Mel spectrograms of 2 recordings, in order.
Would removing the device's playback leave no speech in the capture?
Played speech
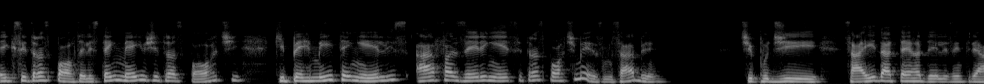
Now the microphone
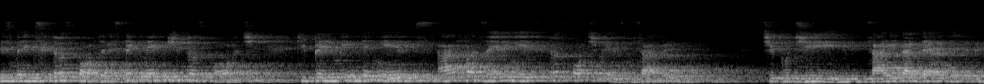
Yes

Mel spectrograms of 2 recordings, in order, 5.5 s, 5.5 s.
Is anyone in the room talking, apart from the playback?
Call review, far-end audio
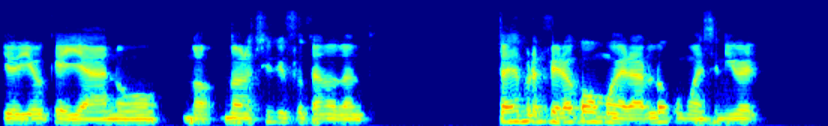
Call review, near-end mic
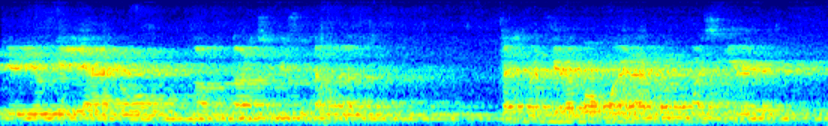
No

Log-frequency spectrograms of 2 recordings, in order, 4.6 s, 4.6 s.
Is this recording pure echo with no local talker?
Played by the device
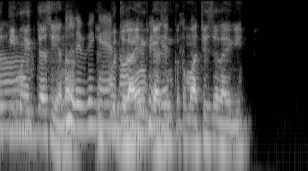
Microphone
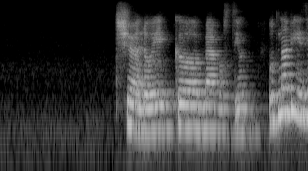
No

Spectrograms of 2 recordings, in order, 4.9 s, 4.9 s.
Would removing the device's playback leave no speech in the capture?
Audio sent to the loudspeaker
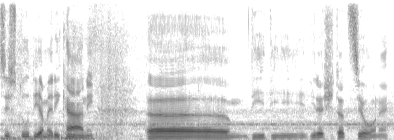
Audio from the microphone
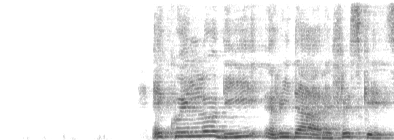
No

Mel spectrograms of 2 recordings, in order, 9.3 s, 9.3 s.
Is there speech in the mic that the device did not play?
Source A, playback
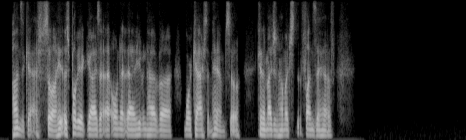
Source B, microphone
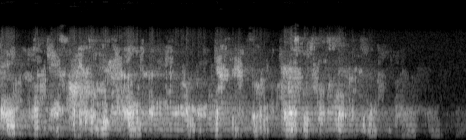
No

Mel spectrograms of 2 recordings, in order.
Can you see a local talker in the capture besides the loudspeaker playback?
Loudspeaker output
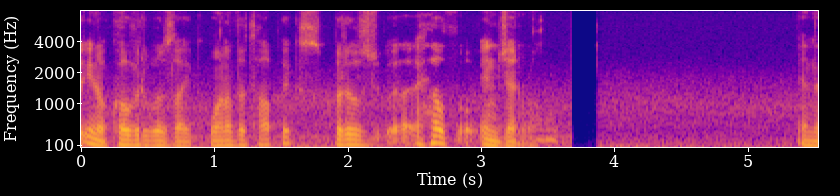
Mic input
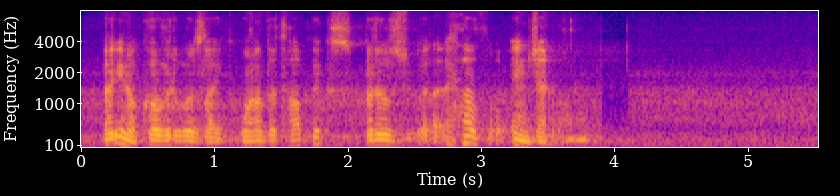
No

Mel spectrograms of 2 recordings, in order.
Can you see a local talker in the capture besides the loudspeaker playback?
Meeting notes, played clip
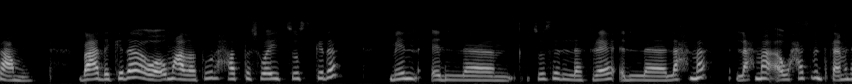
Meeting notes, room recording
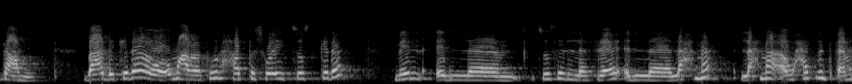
No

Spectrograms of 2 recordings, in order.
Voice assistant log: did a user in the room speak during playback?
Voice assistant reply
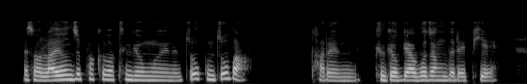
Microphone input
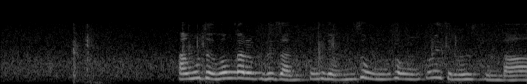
Yes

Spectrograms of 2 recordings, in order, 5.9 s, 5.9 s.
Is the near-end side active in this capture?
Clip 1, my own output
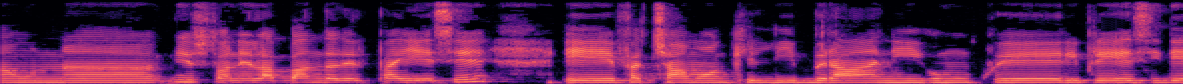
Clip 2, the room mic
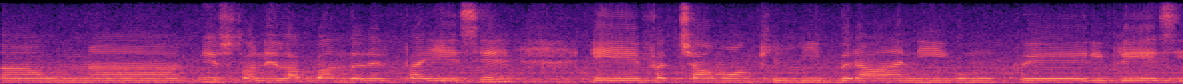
No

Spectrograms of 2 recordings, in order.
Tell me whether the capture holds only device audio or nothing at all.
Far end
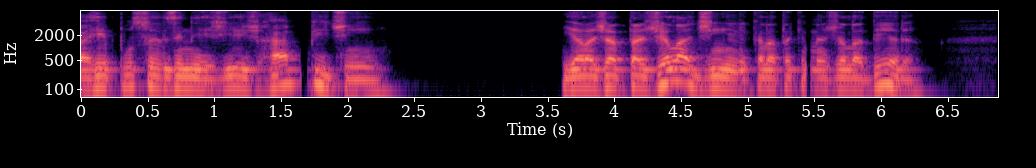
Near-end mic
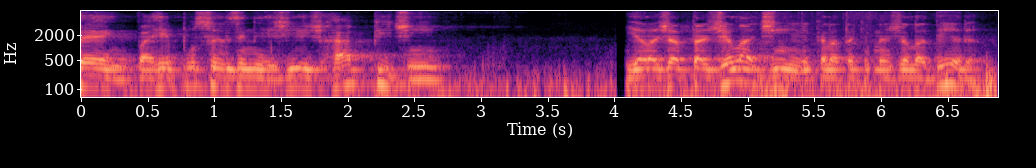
Yes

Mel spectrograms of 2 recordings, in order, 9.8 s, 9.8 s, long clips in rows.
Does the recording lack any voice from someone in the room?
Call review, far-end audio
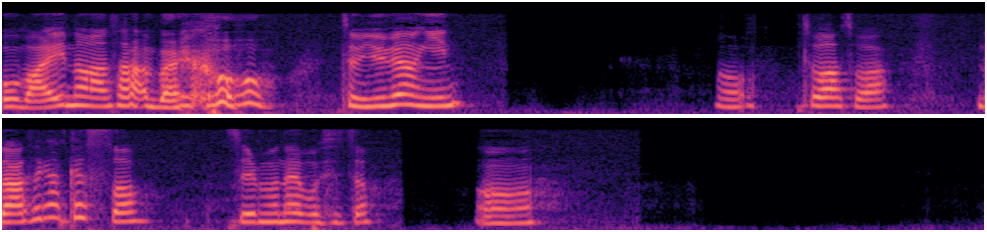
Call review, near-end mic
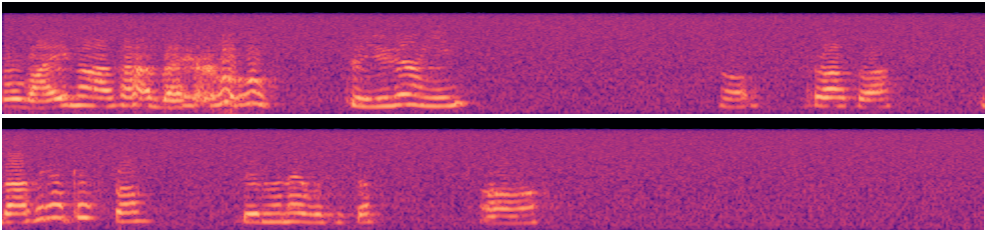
Yes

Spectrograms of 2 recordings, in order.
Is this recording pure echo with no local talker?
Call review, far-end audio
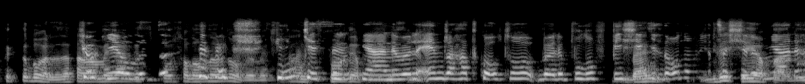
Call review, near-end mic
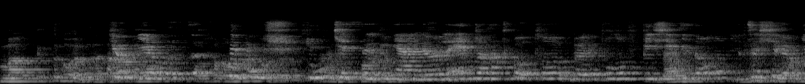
Yes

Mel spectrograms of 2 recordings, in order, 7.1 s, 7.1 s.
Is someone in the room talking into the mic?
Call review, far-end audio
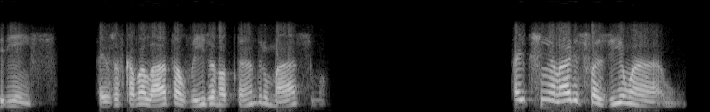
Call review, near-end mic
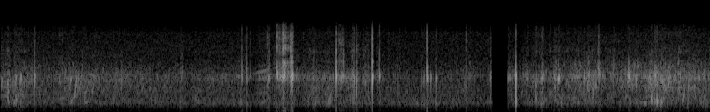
No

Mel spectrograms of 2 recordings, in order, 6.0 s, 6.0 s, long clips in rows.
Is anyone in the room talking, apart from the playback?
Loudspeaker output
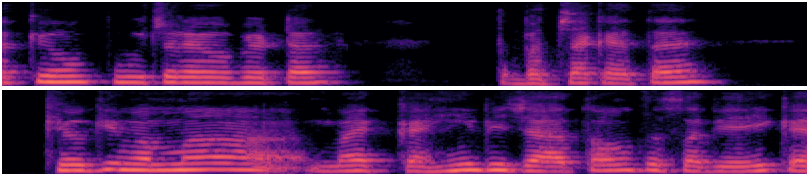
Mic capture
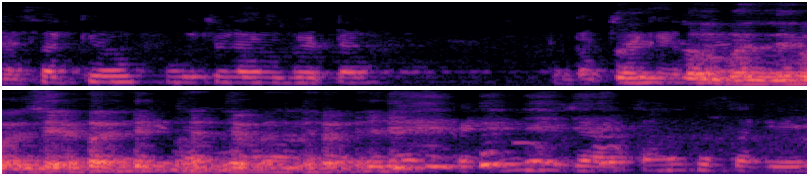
Yes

